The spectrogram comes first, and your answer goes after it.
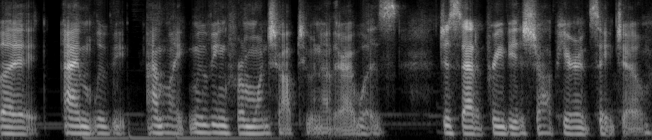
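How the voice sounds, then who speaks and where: A woman talks at a moderate pace with a very deep, low pitch. Her pitch varies in an ordinary way over noticeable background noise. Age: 30s. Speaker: tattoo artist. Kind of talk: casual chat.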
